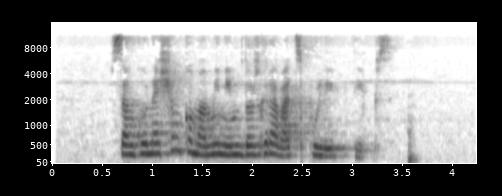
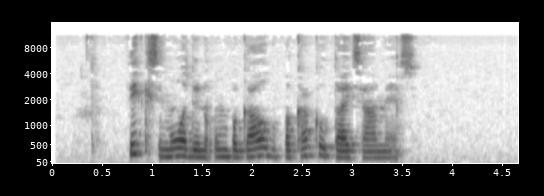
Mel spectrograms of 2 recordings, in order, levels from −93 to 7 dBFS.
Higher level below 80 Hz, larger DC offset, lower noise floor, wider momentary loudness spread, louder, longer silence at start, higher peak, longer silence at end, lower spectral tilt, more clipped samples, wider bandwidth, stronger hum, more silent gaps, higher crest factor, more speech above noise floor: first, -58 dBFS vs -64 dBFS; neither; first, -67 dBFS vs -63 dBFS; first, 20 LU vs 11 LU; about the same, -22 LUFS vs -24 LUFS; first, 0.6 s vs 0.4 s; about the same, -8 dBFS vs -8 dBFS; second, 0.6 s vs 1.05 s; about the same, -3.5 dB/octave vs -4.5 dB/octave; neither; about the same, 11.5 kHz vs 12 kHz; neither; neither; about the same, 16 dB vs 18 dB; first, 46 dB vs 40 dB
